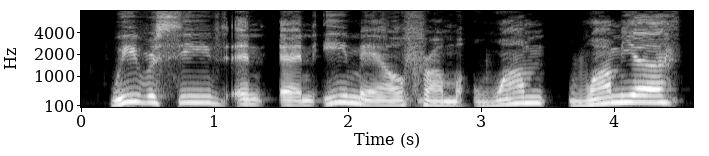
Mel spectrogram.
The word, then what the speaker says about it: Wamya: We received an email from Wamya. Hey, Wamya? Wamya, W-A-M-Y-A. Hey, Wamya. Okay. So hopefully I am pronouncing that correctly.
